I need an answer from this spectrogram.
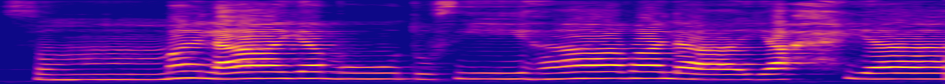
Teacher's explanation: सुम्मा में सा को नरमी से पढ़ते हुए मीम मुशद्दद है, गुन्ने वाजिबा है, 2 काउंट कर लेंगे। ला यमूतु में अलिफ मद्दा वाव मद्दा है, 2 काउंट करेंगे।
